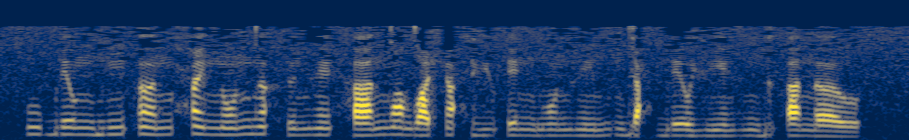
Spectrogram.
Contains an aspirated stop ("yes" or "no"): no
